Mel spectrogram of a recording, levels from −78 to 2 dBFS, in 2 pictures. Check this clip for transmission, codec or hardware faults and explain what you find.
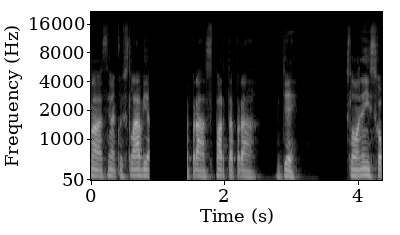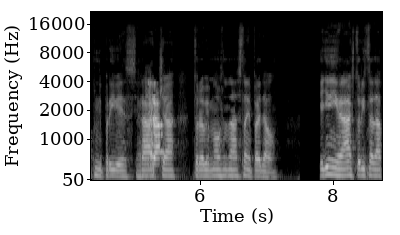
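One fault is present: a playback stall in the speech from 0.86 to 1.44 s. The player likely either ran out of buffered data or had its output thread blocked, so for about 0.57 s nothing reached the output until playback recovered. The speech cuts off mid-flow into silence lasting over half a second, long enough to be clearly noticed, and then carries on once the player catches up.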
